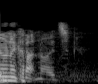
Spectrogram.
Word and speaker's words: neonicotinoids: Neonicotinoids. – Neonicotinoids. – Thank you. – Neonicotinoids.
